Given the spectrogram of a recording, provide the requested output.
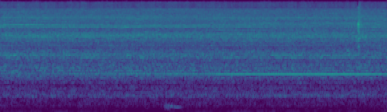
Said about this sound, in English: when you're heat embossing, remember you're just going to heat until you see it turn nice and shiny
